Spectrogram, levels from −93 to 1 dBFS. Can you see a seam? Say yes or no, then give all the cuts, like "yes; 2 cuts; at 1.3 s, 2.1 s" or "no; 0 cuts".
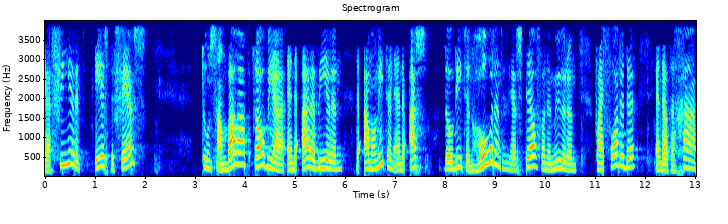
yes; 3 cuts; at 4.1 s, 9.1 s, 11.2 s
